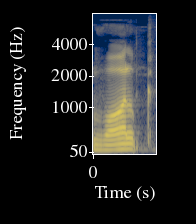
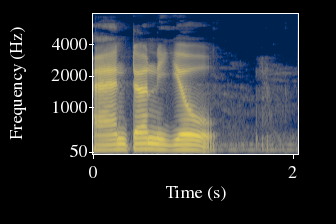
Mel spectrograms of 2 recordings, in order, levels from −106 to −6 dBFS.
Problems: none marked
